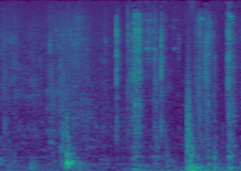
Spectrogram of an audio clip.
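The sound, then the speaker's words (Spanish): A door that had been left open is pushed shut, with a rattle of the handle and a short shuffle before a solid closing thud toward the end; no one speaks. “Perdón, estaba la puerta abierta.”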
